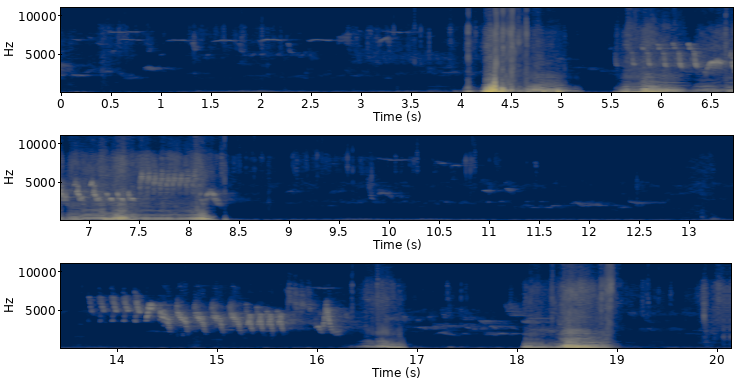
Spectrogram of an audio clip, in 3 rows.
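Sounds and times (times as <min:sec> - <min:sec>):
yellow-headed bumblebee buzzing: 0:04.1 - 0:08.5, 0:16.5 - 0:17.0, 0:18.1 - 0:19.1.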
